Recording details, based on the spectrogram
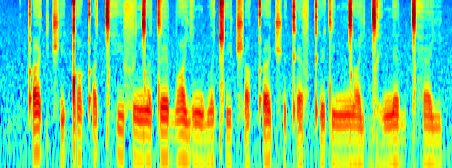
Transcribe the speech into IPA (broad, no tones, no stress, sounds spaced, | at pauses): qʼ ɛ k t͡ʃʼ i ǃ ɑ qʼ e ǀʰ i f ʏ ŋ͡ǀ ʌ t ɛ b ɑ j ʏ ŋ b ʌ ǁ i t͡ʃʼ ʌ qʼ i t͡ʃʼ ʏ kʼ æ f kʼ ʏ t i ŋ ŋ͡ǀ ɑ j ɡ͡ǀ e ŋ ɛ b ǀʰ æ j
